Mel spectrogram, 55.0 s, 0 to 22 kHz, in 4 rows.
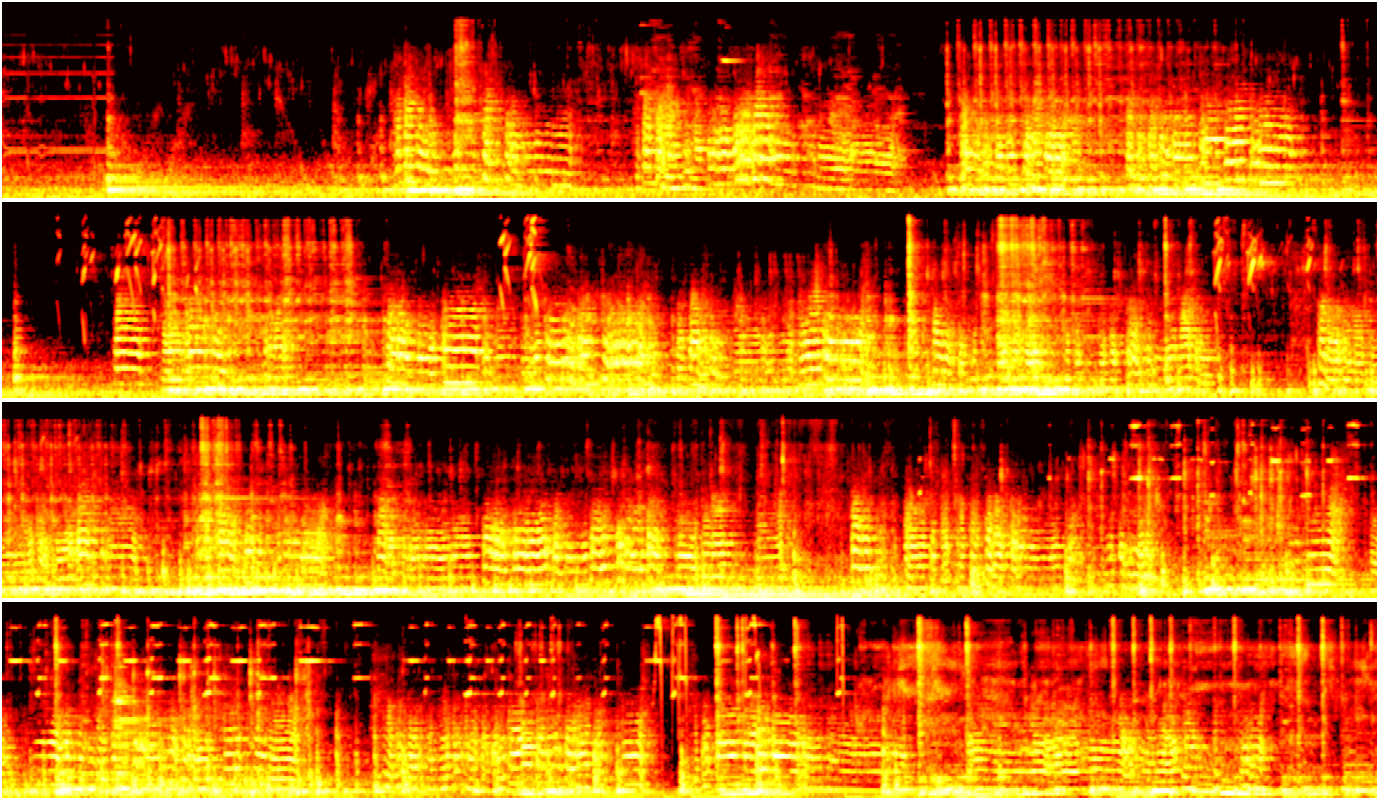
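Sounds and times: trumpet improvising: 0.0s - 1.1s, 3.8s - 13.2s, 14.3s - 16.7s, 17.6s - 22.4s, 23.1s - 55.0s
faint high electronic tones: 0.0s - 1.2s, 38.0s - 50.4s.

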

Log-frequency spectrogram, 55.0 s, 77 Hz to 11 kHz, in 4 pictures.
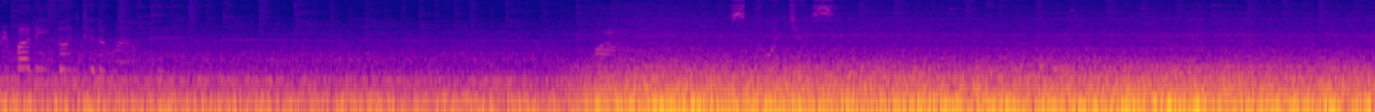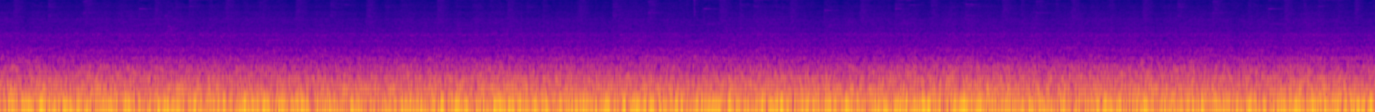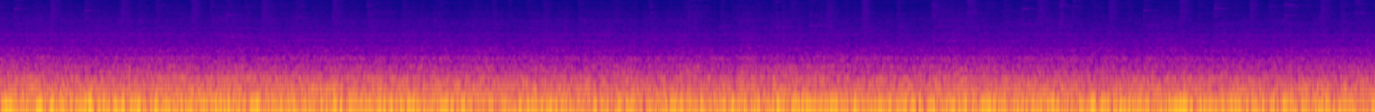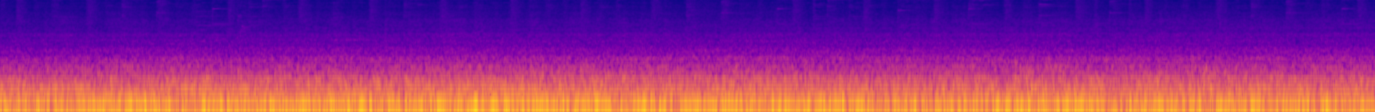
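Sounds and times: car road and tyre rumble: 0.0s - 55.0s.

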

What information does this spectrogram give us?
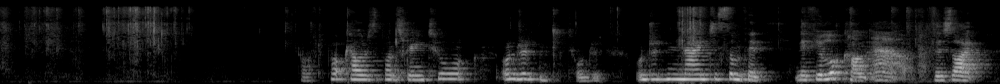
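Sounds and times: plastic wrapper crinkling: 0.0s - 3.6s, 5.5s - 9.6s.

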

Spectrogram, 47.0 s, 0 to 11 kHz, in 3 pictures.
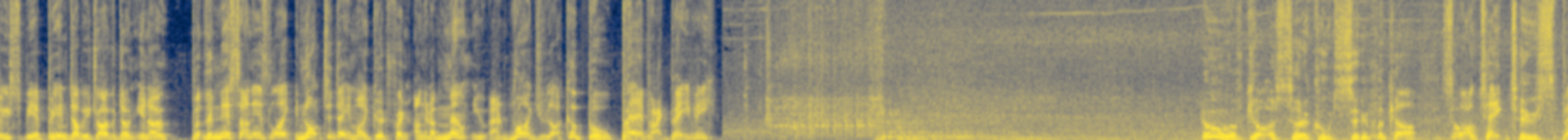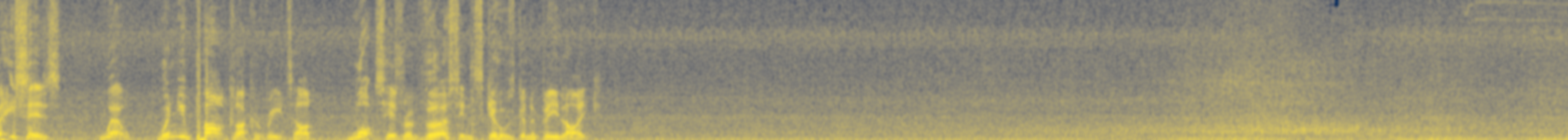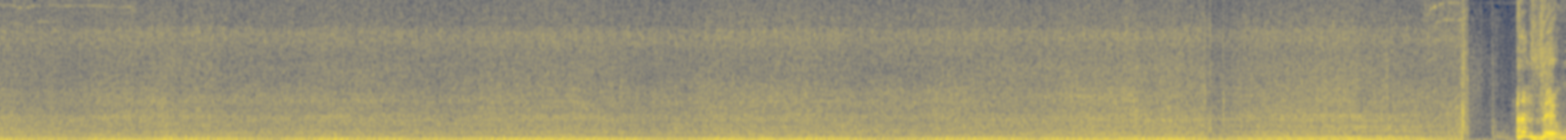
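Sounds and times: car engine running at low speed: 7.2s - 46.0s.

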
